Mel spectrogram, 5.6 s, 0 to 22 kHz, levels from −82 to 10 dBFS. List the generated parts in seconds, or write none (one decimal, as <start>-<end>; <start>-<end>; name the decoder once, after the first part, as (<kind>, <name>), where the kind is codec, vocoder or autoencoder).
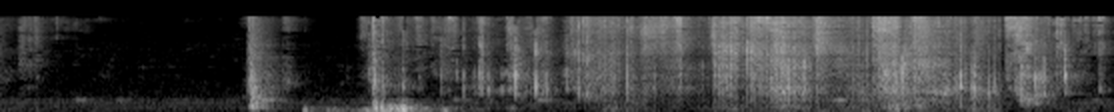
3.0-5.0 (codec, DAC)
